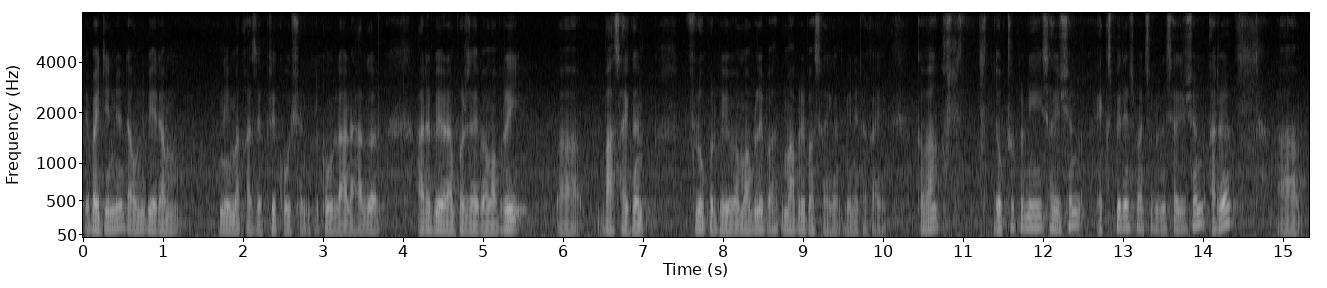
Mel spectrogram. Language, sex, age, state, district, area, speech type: Bodo, male, 30-45, Assam, Kokrajhar, rural, spontaneous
